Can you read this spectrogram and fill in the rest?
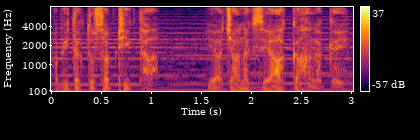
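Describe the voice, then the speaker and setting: A man's voice: sits low, moderate pace, music in the background, close to an everyday voice. A man playing a humble, worried street food vendor and family man in a moral-story cartoon, speaking earnestly. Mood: despairing.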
